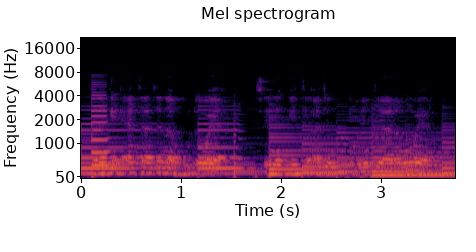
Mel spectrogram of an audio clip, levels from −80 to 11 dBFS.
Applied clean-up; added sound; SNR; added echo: none; Guitar; -1 dB; reverberation time 0.6 s.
